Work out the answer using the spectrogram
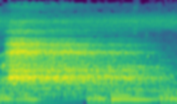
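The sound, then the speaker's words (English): A deep breath exhaled through the mouth during a breathing exercise, one long, airy exhale that starts strong and slowly fades, over soft, low sustained musical tones. “Inhale deeply. Exhale through the mouth.”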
